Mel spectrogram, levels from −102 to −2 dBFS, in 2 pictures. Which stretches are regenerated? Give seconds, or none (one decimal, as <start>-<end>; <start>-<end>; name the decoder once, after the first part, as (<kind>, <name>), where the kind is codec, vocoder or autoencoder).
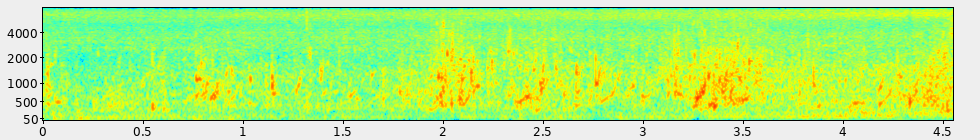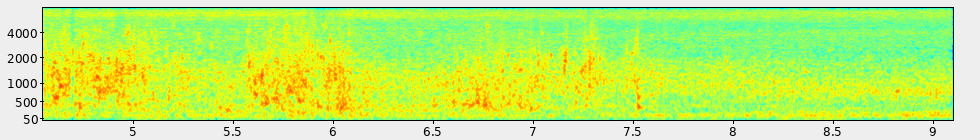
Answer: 4.0-5.6 (vocoder, Vocos)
